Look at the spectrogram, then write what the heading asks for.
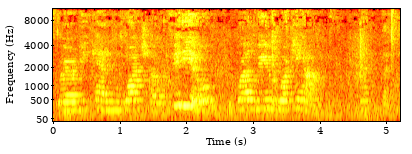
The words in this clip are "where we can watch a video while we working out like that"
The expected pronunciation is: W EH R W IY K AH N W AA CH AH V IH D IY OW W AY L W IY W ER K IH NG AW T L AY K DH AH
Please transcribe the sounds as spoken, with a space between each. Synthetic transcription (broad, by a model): W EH R W IY K AH N W AA CH AH V IH D IY OW W AY L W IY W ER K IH NG AW T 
